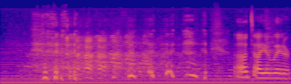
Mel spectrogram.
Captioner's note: laughter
